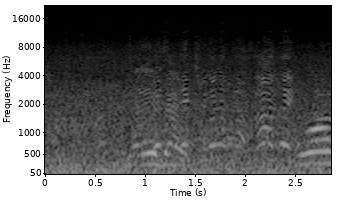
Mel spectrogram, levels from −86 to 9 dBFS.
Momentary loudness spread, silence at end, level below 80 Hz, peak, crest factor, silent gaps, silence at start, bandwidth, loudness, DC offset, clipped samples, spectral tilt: 7 LU; 0 s; -44 dBFS; -18 dBFS; 16 dB; none; 0 s; 15.5 kHz; -35 LUFS; under 0.1%; under 0.1%; -6 dB/octave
